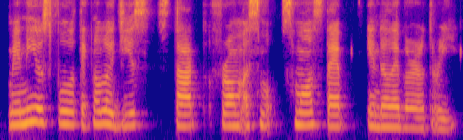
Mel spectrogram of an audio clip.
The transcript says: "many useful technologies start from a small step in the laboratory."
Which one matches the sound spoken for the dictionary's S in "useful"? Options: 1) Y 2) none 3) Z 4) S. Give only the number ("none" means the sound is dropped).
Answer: 4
